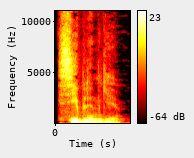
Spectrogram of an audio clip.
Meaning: nominative plural of си́блинг (síbling)
- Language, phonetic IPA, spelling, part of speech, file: Russian, [ˈsʲiblʲɪnɡʲɪ], сиблинги, noun, Ru-сиблинги.ogg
